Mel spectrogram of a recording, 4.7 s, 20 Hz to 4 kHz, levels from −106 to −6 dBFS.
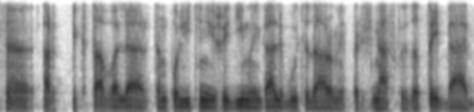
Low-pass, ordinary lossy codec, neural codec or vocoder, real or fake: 3.6 kHz; Opus, 64 kbps; none; real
